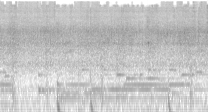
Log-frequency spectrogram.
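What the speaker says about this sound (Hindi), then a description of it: "चलें, हमारा मसाला अच्छे से फ्राई हो गया चिकन के साथ।" Masala fries with chicken in a hot pan for egg roll filling, giving a steady loud sizzle broken by several knocks of a spatula against the pan.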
